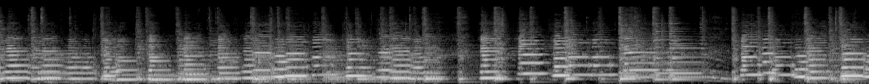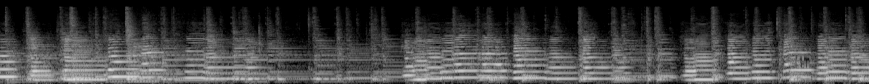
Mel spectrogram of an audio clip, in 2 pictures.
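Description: Live soprano saxophone playing a jazzy melody over a strummed nylon-string classical guitar. The music softens briefly a few times, most of all about three quarters of the way through.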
